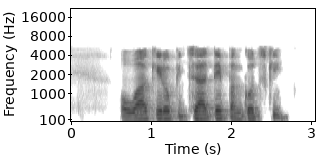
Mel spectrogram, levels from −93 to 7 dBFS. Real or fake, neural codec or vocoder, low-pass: real; none; 5.4 kHz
